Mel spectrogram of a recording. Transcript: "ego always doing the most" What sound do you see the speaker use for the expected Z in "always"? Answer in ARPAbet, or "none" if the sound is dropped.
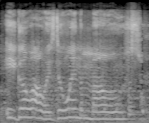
Z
